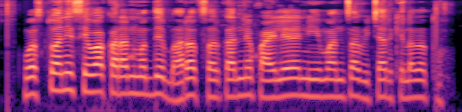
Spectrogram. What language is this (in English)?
Marathi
